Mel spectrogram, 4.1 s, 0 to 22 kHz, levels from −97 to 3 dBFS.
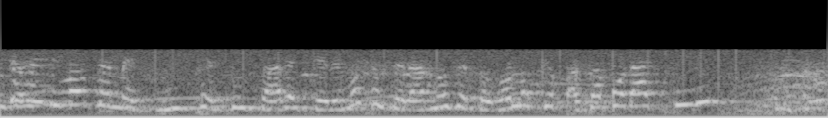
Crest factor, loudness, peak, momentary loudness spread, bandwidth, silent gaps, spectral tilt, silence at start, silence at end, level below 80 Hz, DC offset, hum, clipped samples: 12 dB; -22 LUFS; -6 dBFS; 3 LU; 4 kHz; none; -9 dB/octave; 0 s; 0 s; -54 dBFS; 20%; none; under 0.1%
